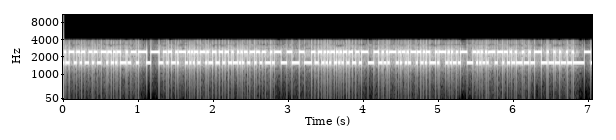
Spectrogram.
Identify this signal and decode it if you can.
RTTY, about 45.45 baud. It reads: ALL BATTLESHIPS COMMISSIONED BEFORE 1911
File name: fsk850 / battleshipnj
